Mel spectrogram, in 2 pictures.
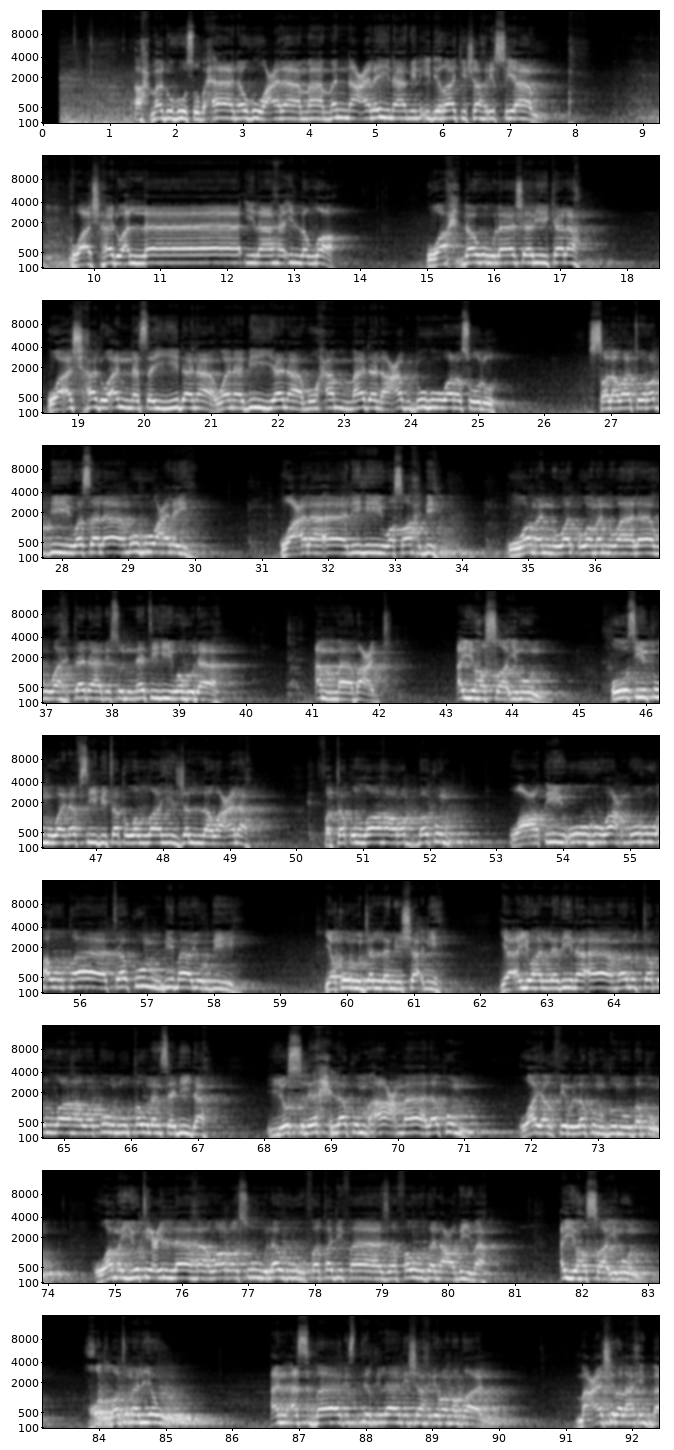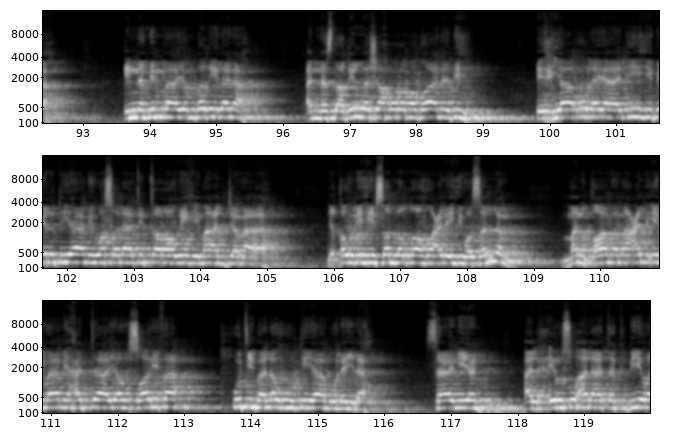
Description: Khutubar Juma'a Mu Ribanci Watan Ramadan - HUDUBA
